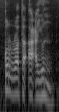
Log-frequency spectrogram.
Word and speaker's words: কুররাতা আয়ুন: কুররাতা আয়ুন, যদি আপনি পরের শব্দের সাথে মিলিয়ে পড়তে চান তখন পড়তে হবে কুররাতা আয়ুনিউ ওয়াজআলনা লিল মুত্তাকিনা ইমামা।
